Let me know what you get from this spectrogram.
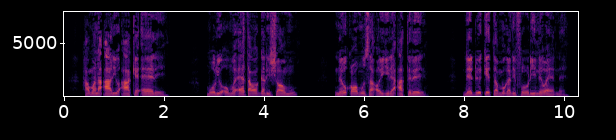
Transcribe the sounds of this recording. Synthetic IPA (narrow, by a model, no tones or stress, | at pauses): hamwɛna̰ʔaɾiɔʔakɛʔɛːɾe | moɾioʔomwɛʔɛtaɣɔɡɛɾiʃɔmu | neɣokɔɾɔmusaʔɔiɣiɾa̰ʔateɾe | nedweketwɛmoɣɛnifoɾoɾinewɛːnɛ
